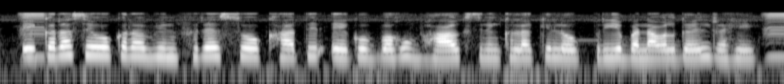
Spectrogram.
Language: Bhojpuri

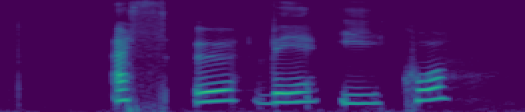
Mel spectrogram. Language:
Norwegian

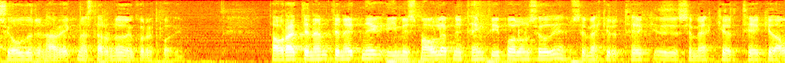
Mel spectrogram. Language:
Icelandic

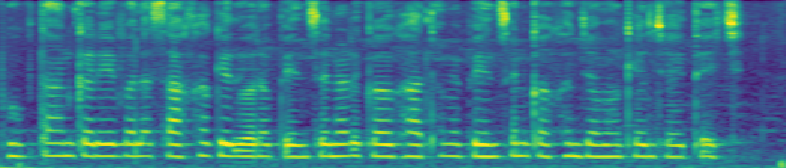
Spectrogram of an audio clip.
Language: Maithili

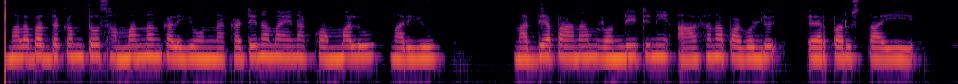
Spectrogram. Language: Telugu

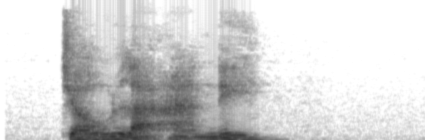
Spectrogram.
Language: Vietnamese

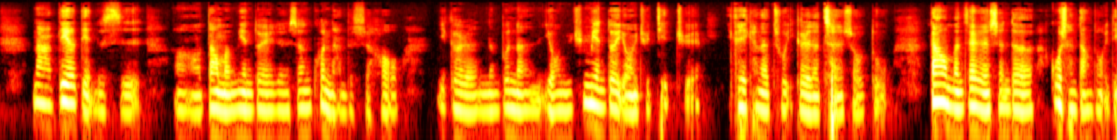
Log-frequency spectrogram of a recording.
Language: Chinese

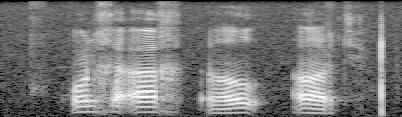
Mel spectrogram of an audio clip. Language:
Afrikaans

